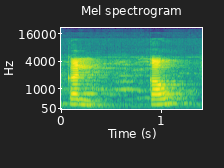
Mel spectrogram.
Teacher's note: लाम पे कलकला नहीं करना। कल नहीं पढ़ना।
